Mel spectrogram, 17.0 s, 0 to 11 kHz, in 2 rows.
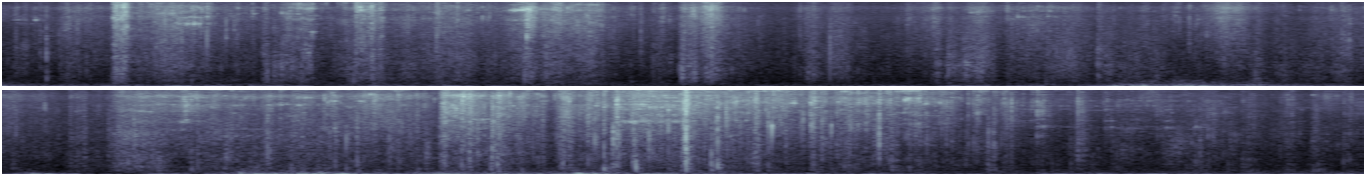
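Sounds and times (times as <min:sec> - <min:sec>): small stones clattering: 0:00.0 - 0:04.4, 0:09.4 - 0:16.5
boots crunching on gravel: 0:00.1 - 0:17.0.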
